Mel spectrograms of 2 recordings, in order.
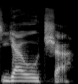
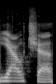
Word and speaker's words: Yautja: The pronunciation was according to the linguists, according to the guy who invented the language, the pronunciation is yaucha and that follows with how they pronounce it. But in the Dan Tractenberg, the director and in this film itself, they keep saying ya.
